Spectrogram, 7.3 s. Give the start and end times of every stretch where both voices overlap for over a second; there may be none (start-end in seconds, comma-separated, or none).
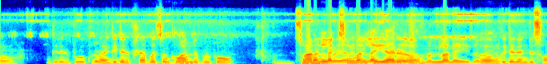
4.0-5.6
